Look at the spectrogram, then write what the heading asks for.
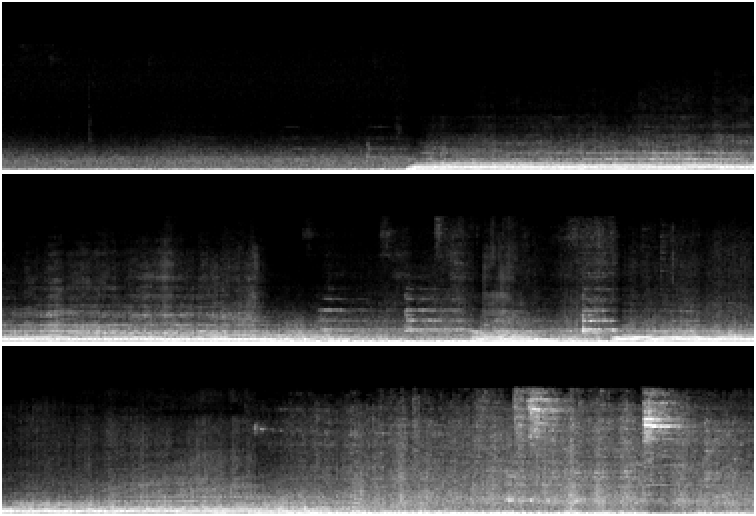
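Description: Norfolk Southern diesel freight locomotive approaching with a low engine rumble, then blowing its multi-chime air horn for about ten seconds with a brief break, the horn's pitch dropping as the locomotive passes. After the horn stops, the freight cars roll by with steady wheel and rail noise and a clickety-clack over the rail joints.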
